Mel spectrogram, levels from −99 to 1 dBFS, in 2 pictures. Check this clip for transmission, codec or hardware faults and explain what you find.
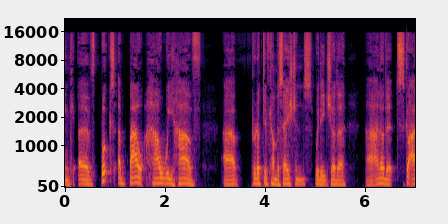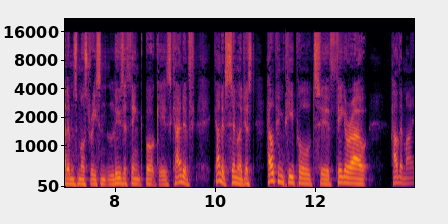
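The speech shows several network timing faults: a drifting clock, ongoing timing corrections, two brief stalls, and two clusters of concealed gaps.

Clock drift between sender and receiver runs throughout. The sender's clock is slightly slower, roughly 3 percent, so the receiver's buffer keeps draining and timing wobbles unevenly.

Repeated timing corrections run from 0.47 to 13.34 s. To compensate, the receiver stretches playback to 98 percent speed, adding roughly a third of a second, heard, if at all, as faint hiccups and unsteady pacing.

Short stall from a late packet at 1.21–1.25 s and 9.91–9.97 s. The buffer ran empty, so the last sound was held for 28 ms and then 43 ms, giving a slight buzz or dip.

Scattered short gaps at 2.91–4.58 s and 7.14–8.34 s, about three in each stretch. Each was patched by continuing the previous sound, with the longest about 30 ms, leaving brief ticks or smears. 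The fade-out near 13 s is smooth.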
